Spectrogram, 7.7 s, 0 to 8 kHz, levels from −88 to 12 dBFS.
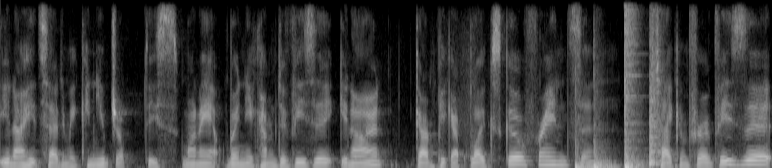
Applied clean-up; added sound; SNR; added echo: none; Drum / Drum kit; -3 dB; none.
